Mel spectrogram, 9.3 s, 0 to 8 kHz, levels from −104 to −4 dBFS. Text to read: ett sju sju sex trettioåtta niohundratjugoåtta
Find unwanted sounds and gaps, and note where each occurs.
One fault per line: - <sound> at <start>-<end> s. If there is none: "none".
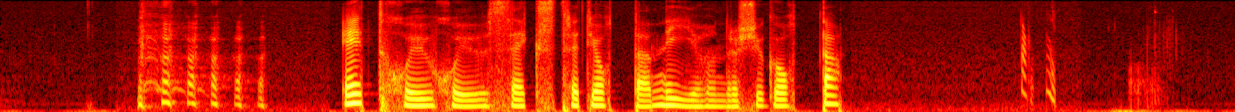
- laugh at 1.0-2.0 s
- chirp at 7.6-7.9 s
